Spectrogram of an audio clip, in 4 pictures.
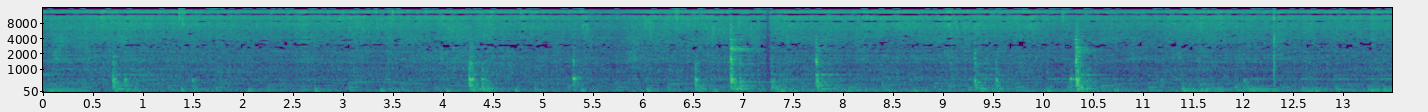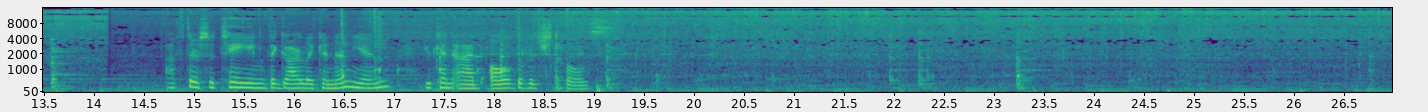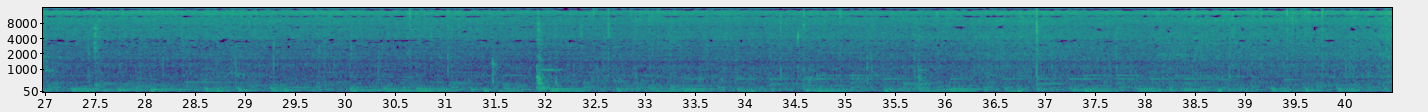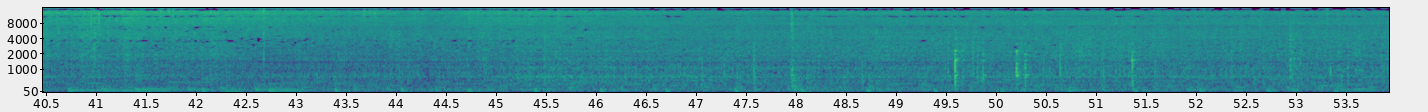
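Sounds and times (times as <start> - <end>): vegetables sizzling in oil: 0.0 - 53.9.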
